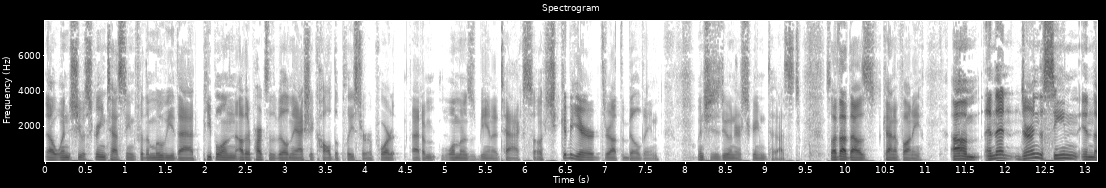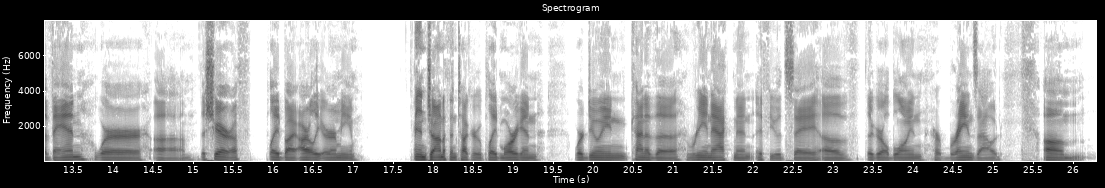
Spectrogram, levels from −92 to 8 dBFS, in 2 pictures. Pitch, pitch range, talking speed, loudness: 105 Hz, 100-115 Hz, 210 wpm, -28 LUFS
